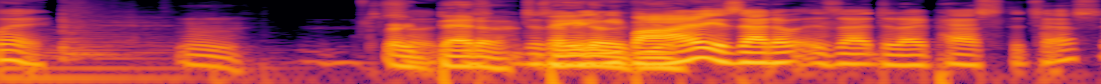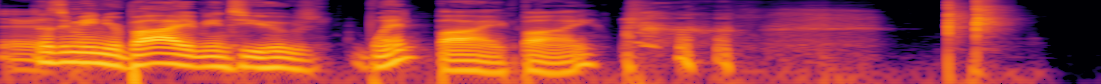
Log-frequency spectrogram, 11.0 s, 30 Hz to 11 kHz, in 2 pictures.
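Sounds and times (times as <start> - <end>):
speech: 0.1 - 1.3, 1.9 - 9.2
hand claps: 10.2 - 10.6.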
